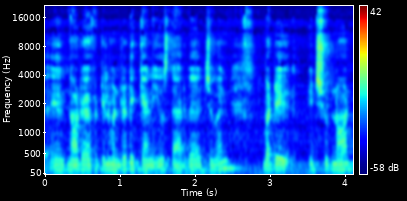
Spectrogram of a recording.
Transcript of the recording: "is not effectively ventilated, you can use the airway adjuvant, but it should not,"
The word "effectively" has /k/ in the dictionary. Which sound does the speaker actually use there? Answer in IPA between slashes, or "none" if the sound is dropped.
none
